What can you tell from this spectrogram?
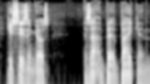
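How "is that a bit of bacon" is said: put-on attempted British child accent. Retelling what a kid said on seeing a Band-Aid: attempted British accent. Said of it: "I'm gonna attempt the accent".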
